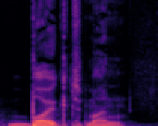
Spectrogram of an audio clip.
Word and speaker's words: Vogtmann: Vogtmann heißt ja Beugtmann in Vitoria, weil die das V wie B aussprechen.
